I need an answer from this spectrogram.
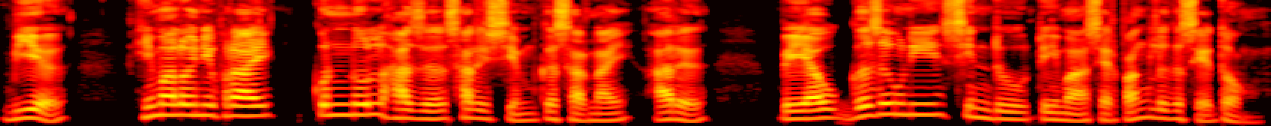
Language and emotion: Bodo, neutral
